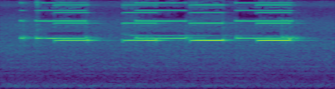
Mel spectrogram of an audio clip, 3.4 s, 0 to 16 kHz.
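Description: Even high-pitched beeps, about 0.4 s on and 0.3 s off, repeating steadily: the panel's trouble tone for a disabled detector point.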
